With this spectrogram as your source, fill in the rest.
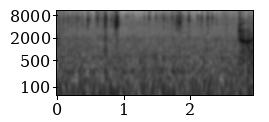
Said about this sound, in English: I'm going to type in direct words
